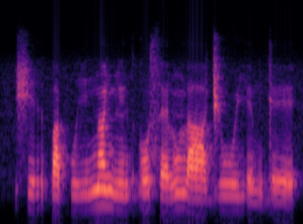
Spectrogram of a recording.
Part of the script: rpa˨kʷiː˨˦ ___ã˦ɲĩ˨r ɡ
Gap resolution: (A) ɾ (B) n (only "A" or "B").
B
